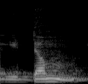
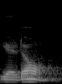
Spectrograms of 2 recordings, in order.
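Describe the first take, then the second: First: The word ends in a full, clear m. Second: The word ends in a faint nasal sound. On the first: The speaker calls it wrong. "You don't say yedam" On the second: The speaker calls it right. "almost silent with a nasal sound"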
